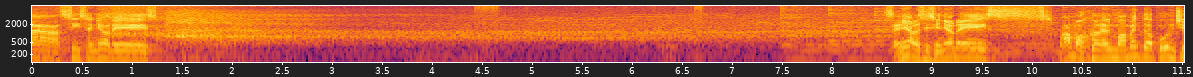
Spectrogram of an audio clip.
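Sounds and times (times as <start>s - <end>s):
speech: 0.3s - 1.6s, 8.6s - 11.5s
whoops: 1.2s - 8.1s
crowd cheering: 1.2s - 8.6s
crowd applause: 1.9s - 8.4s.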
